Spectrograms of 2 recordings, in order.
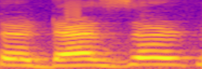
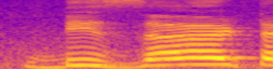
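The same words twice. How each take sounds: First: डेजर्ट with an open "e" in the first syllable; डेजर्ट said "dezert", like the word for sand desert; wrong pronunciation. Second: डिजर्ट with a short "i" in the first syllable; डिजर्ट said "dizert", stress on the second syllable; correct pronunciation. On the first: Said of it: "डेजर्ट नहीं पढ़ना". (डेजर्ट का गलत उच्चारण, पहले अक्षर में "ए") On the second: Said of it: "इसको आपने डिजर्ट पढ़ना है". (डिजर्ट का सही उच्चारण, पहले अक्षर में छोटा "इ") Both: Shown as a demonstration.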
